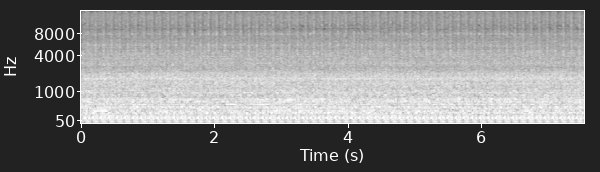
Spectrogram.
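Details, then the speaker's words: 2011 Ford Ka 1.2 petrol, P0203 scanned earlier; after codes cleared and airbox refitted it still runs badly: uneven, stumbling idle with a lumpy irregular beat around three per second, engine misfiring, cause still unknown at this point. "we're going to start this thing and is running like crap it's really running bad running poorly yeah it is"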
